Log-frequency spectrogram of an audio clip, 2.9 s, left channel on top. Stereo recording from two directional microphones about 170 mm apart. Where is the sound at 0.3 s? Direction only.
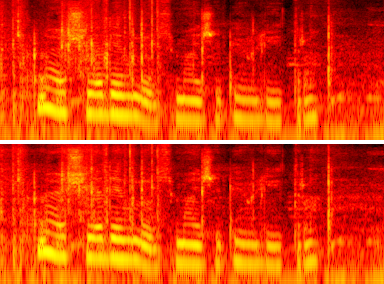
10° right (ahead or behind).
